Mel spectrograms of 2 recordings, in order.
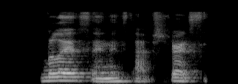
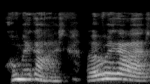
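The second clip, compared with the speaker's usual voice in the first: higher, gushing mock excitement; beyond excited; 4 semitones higher than usual. Believer shown something by God, beyond excited. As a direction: act out gushing at big news. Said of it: "I'm beyond excited".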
